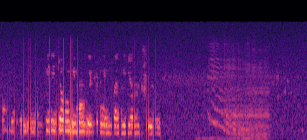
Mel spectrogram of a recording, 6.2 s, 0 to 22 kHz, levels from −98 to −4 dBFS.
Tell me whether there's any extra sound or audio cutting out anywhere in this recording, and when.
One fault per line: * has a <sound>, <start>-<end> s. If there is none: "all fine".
* has a squeak, 3.9-5.5 s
